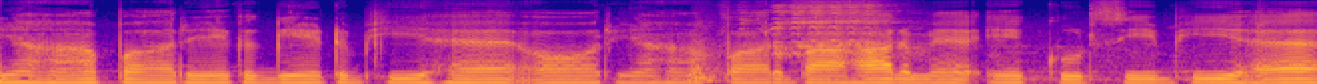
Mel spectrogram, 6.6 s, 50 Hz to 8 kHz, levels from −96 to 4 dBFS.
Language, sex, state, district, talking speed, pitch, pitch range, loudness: Hindi, male, Jharkhand, Ranchi, 135 wpm, 120 Hz, 120-125 Hz, -19 LUFS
